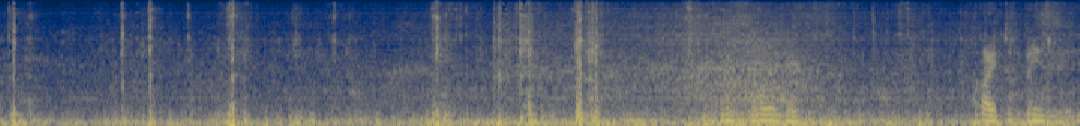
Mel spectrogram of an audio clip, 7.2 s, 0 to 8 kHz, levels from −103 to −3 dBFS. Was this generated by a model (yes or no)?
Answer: yes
